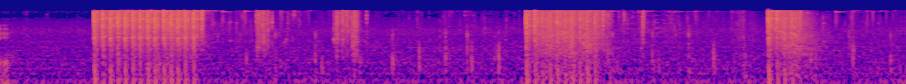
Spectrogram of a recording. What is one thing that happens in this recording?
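A rifle fires in rapid bursts, with loud rattling shots.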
